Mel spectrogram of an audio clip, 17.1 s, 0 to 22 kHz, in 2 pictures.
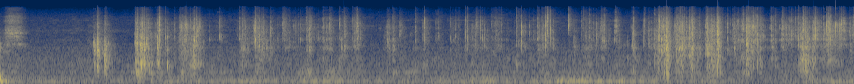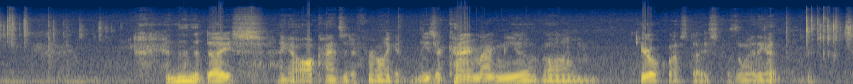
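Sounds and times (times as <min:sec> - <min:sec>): steady low hum: 0:00.0 - 0:17.0
packaging crinkling and clicking: 0:01.0 - 0:09.8, 0:16.4 - 0:17.0.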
